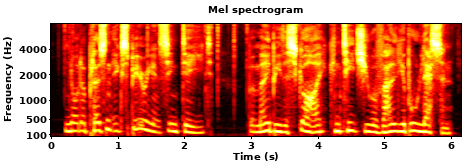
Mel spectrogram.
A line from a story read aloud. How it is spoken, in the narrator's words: said the old man, speaking in a slow, hoarse voice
